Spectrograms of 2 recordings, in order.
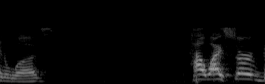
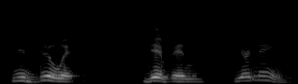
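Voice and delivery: ordinary talk

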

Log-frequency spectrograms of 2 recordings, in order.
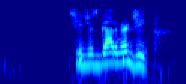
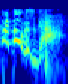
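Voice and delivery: excited recognition; 10 dB louder than usual. Retold or imitated. Recognizing a familiar face.

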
